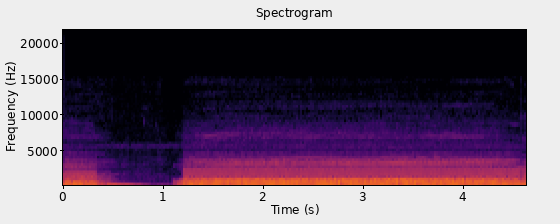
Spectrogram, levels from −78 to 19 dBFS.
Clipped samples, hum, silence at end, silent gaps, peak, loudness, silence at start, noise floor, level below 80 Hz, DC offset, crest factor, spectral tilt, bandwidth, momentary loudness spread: under 0.1%; none; 0 s; none; -2 dBFS; -16 LUFS; 0 s; -37 dBFS; -44 dBFS; under 0.1%; 14 dB; -6 dB/octave; 9.8 kHz; 9 LU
